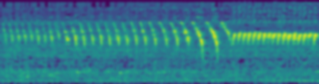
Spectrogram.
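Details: Canary song made for training canaries: a long rapid rolling trill of repeated notes, broken by a couple of sharp downslurred notes, then a steady fast high trill to the end.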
